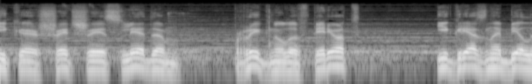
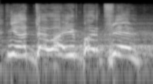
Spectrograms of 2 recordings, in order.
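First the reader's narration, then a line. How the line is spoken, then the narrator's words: Shout. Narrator (Russian): Женя закричал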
